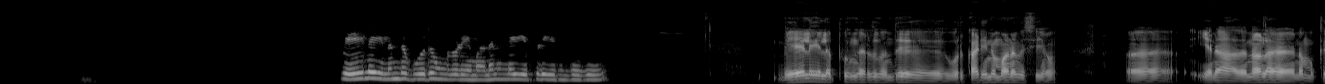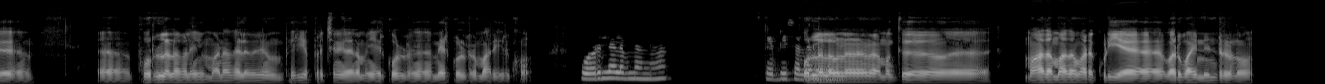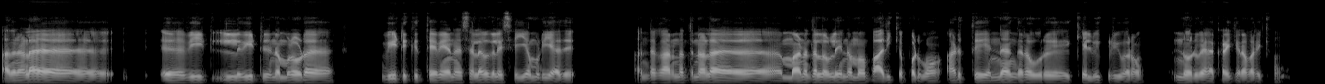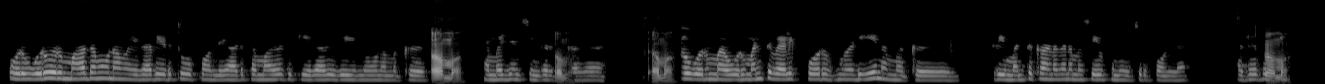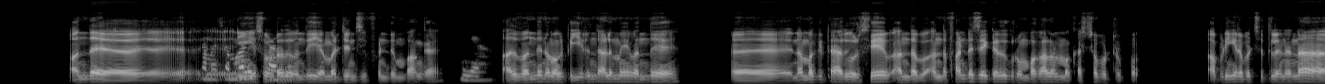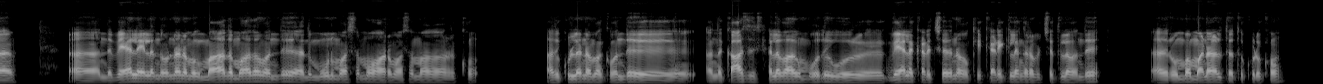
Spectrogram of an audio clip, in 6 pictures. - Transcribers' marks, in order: tapping; other noise; lip smack; other background noise; mechanical hum; in English: "எமர்ஜென்சிங்கிறதுக்காக. ஸோ"; in English: "த்ரீ மன்த்"; in English: "சேவ்"; drawn out: "அந்த"; in English: "எமர்ஜென்சி ஃபண்டு"
- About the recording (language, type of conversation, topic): Tamil, podcast, வேலை இழப்புக்குப் பிறகு ஏற்படும் மன அழுத்தத்தையும் உணர்ச்சிகளையும் நீங்கள் எப்படி சமாளிப்பீர்கள்?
